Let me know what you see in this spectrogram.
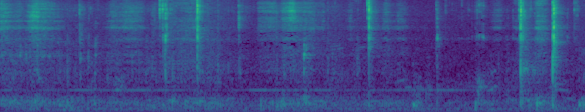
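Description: Quiet eating sounds: a person chewing a mouthful of General Tso's chicken, with a handful of sharp clicks and smacks scattered through.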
